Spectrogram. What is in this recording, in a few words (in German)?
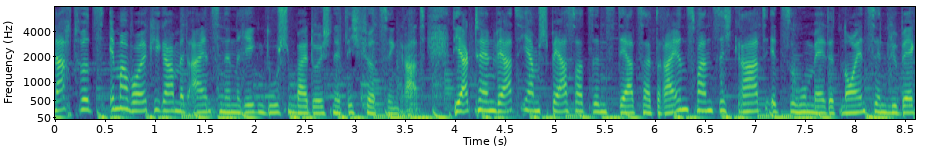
moderation wetter verkehr radio, hamburg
